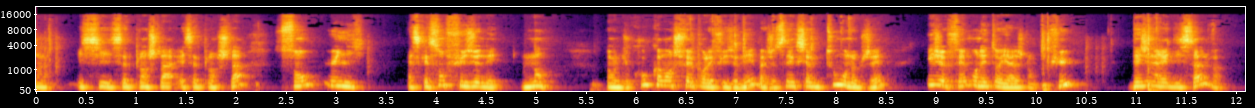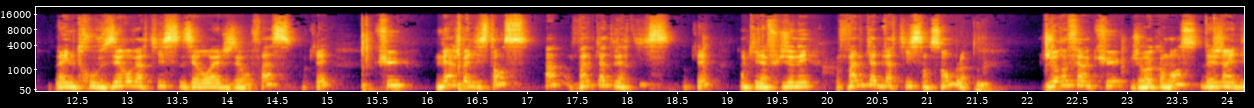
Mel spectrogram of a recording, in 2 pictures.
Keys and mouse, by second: 6.9 a, 7.6 a, 10.0 q, 15.2 q, 22.1 q.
